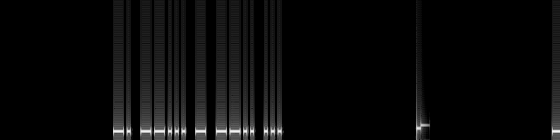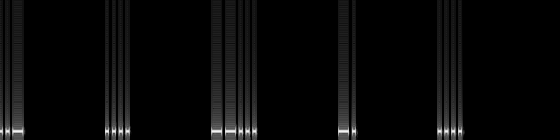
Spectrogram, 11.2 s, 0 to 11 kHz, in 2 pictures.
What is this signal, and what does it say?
Morse code, heard as a keyed tone, about 36 wpm, spaced as for 15 wpm, 700 Hz. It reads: N7TZS KH7NH
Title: USA Call Signs - 5 Characters - 8x Character Spacing - 35wpm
